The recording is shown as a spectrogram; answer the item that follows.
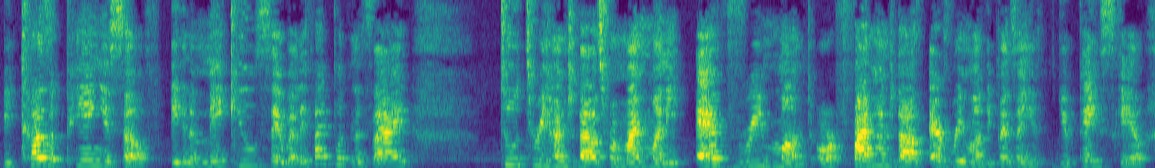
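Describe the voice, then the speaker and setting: In casual talk-to-camera advice about money, a Guyanese channel host with a Guyanese accent speaks earnestly and emphatically, circling back to her points. Her pitch is fairly high and a bit bright at a normal speed. A distant mic and echoey room shape the sound.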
